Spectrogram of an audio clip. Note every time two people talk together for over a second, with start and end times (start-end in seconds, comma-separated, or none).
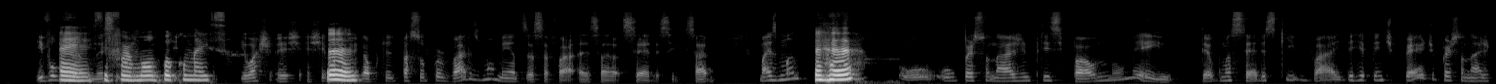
0.6-1.9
